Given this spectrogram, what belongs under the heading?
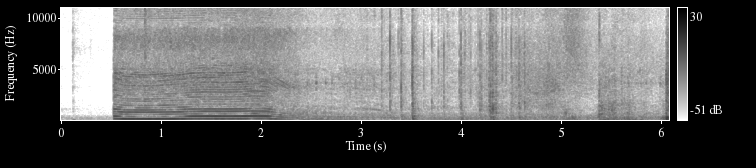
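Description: A chainsaw roars loudly, its pitch dropping as it bogs into tree wood during trimming, followed by scattered cracks and snaps of breaking branches.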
